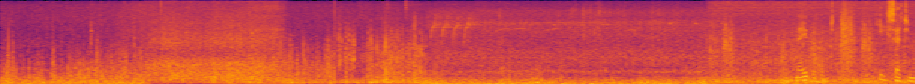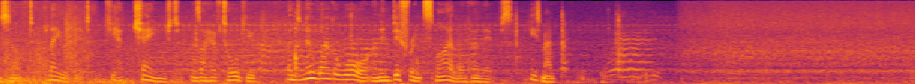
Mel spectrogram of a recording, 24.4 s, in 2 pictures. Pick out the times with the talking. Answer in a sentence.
You can hear the talking from 10.6 to 19.6 s.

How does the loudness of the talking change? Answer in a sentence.
The volume of the talking goes up, then down.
